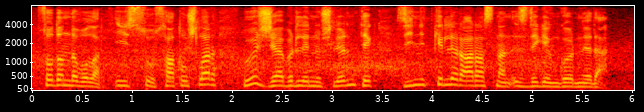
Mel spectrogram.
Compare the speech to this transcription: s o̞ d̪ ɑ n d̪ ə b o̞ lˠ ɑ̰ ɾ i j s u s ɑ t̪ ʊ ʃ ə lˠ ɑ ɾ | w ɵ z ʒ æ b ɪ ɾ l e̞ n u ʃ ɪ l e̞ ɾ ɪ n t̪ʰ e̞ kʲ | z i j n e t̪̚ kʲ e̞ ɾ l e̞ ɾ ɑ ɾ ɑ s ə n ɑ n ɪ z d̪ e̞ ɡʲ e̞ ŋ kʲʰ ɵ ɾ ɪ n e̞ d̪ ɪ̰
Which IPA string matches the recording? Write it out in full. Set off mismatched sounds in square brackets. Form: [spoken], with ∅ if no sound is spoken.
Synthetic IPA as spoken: s o̞ d̪ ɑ n d̪ [ɑ] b o̞ lˠ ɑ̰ ɾ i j s u s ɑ t̪ [u] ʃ ə lˠ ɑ ɾ | w ɵ z ʒ æ b ɪ ɾ l e̞ n u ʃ ɪ l e̞ ɾ ɪ n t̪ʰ e̞ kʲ | z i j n e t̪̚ kʲ e̞ ɾ l e̞ ɾ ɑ ɾ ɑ s ə n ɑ n ɪ z d̪ e̞ ɡʲ e̞ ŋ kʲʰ ɵ ɾ ɪ n e̞ d̪ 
